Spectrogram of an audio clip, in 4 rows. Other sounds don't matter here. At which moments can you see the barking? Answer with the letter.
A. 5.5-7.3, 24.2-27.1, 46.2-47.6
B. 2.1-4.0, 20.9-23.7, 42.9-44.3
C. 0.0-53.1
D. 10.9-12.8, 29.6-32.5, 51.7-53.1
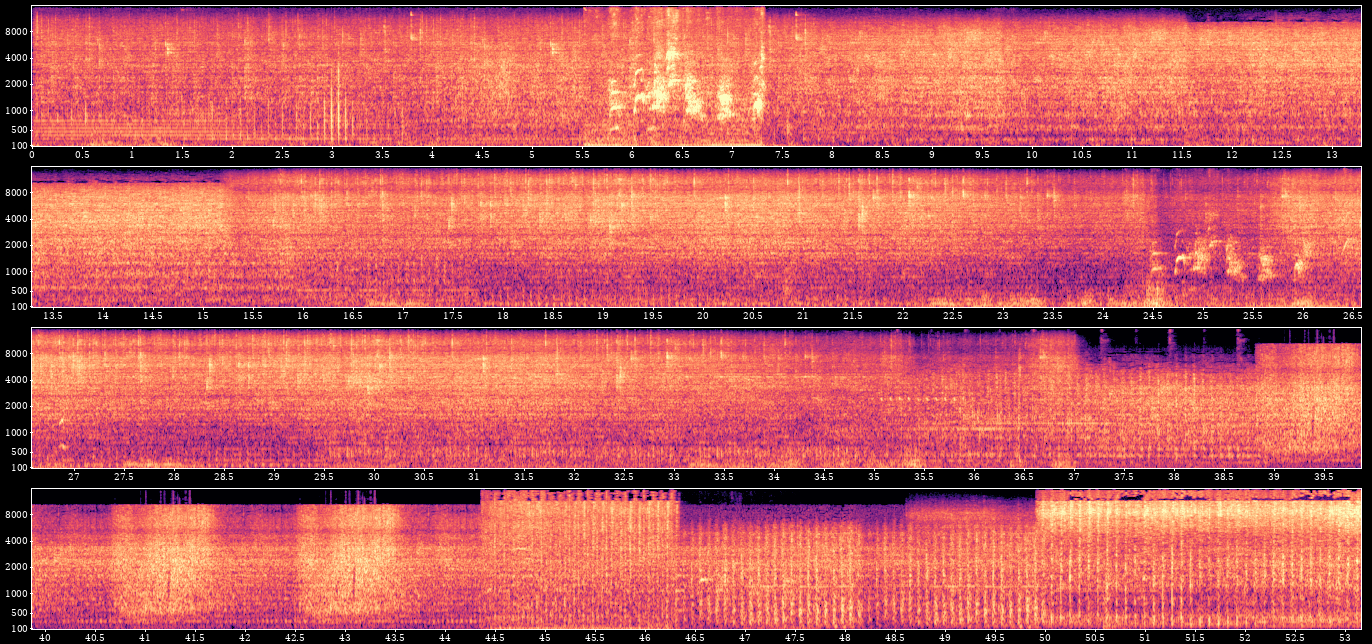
A.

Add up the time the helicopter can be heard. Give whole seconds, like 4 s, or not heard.
53 s.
